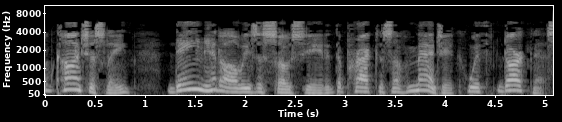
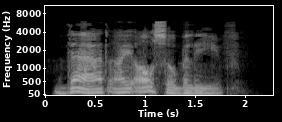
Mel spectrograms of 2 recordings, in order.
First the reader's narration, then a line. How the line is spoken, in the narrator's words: Tao returned quietly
